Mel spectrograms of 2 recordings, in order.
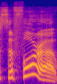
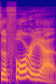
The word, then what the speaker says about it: Sephora: And she sends, and Kimmy's sending him to Sephora, which he thinks is pronounced Sephoria, like the HBO show Euphoria.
